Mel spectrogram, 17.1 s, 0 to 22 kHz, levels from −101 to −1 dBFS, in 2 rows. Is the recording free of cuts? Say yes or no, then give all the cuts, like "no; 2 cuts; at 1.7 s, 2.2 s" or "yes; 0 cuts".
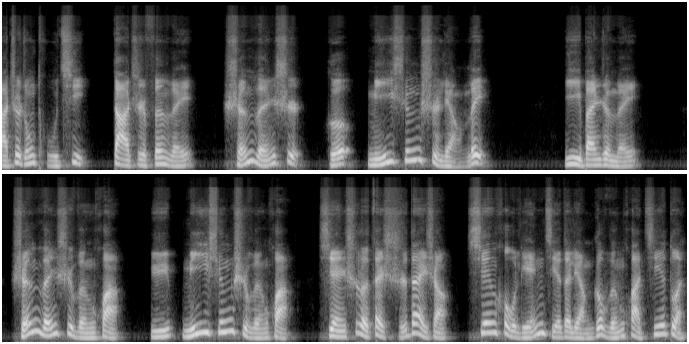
yes; 0 cuts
